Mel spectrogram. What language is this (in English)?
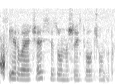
Russian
